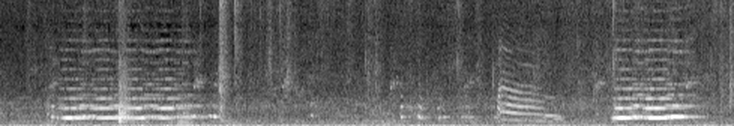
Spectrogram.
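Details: Domestic cat, described as handsome, clean-furred and plump, stalking a bird; drawn-out tonal meows and a quick falling chatter-like call, over low rumbling background noise.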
